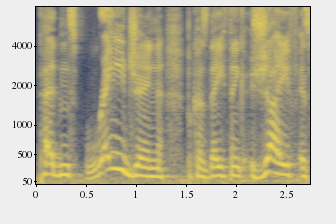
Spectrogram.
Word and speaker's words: GIF: Zhaif is similar, though the sound to letters relationship is reversed. Its G is uncommon in English, but it's sort of like the S in casual or vision.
